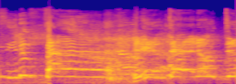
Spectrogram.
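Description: A man singing unaccompanied in a loud, strained voice, holding long notes.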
